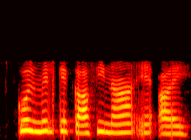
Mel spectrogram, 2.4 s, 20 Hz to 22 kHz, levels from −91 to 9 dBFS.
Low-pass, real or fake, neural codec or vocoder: 3.6 kHz; real; none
